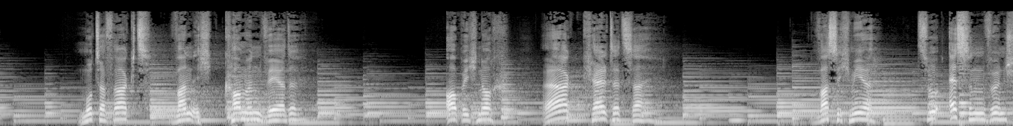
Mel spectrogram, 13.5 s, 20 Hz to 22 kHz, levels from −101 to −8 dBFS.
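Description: Nothing technically wrong turns up anywhere in the sound, so there are no problem moments or causes to point to.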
